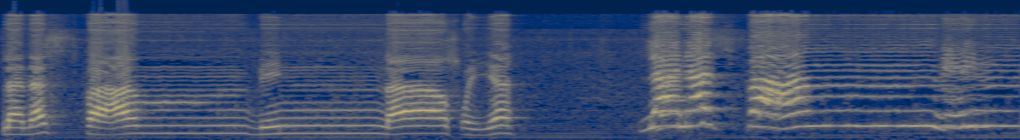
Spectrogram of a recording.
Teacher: یہاں تنوین کے بعد با ہے لہذا اقلاب ہوگا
